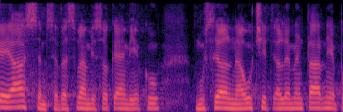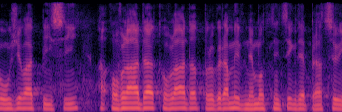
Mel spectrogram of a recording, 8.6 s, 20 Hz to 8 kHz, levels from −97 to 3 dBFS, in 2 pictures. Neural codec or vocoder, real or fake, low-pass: codec, 16 kHz, 8 kbps, FunCodec, trained on LibriTTS, 25 frames a second; fake; 7.2 kHz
